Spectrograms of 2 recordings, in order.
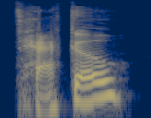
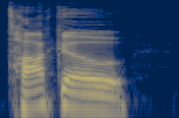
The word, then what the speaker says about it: Tacko: I don't know if you saw the video that Paolo Uggetti posted yesterday, but Tommy Heinsohn pronounced Tacko Fall's name as Tacko. – Nice. – Yeah. Tacko Fall? – Sure. – I don't know what that rhymes with. There's nothing that it rhymes with. Tacko rhymes with taco.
